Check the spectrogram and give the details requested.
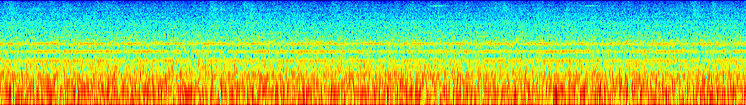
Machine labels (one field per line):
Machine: fan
